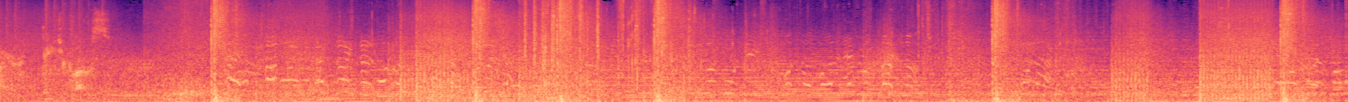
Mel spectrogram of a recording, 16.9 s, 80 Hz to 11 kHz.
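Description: Sustained automatic gunfire and heavy bursts in the Titanfall 2 shooter game, loud and close, with sharp repeated shots over a dense battle din and a radio-style voice speaking now and then.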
